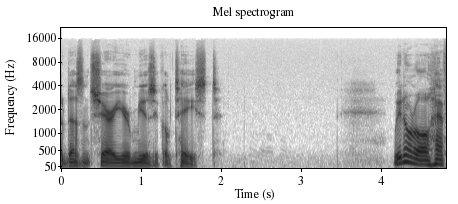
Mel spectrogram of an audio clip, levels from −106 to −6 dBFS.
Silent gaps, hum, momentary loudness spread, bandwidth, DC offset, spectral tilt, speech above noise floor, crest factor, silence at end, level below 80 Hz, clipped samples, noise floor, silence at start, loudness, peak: none; none; 11 LU; 15 kHz; under 0.1%; -4.5 dB/octave; 43 dB; 20 dB; 0 s; -50 dBFS; under 0.1%; -66 dBFS; 0 s; -23 LUFS; -6 dBFS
